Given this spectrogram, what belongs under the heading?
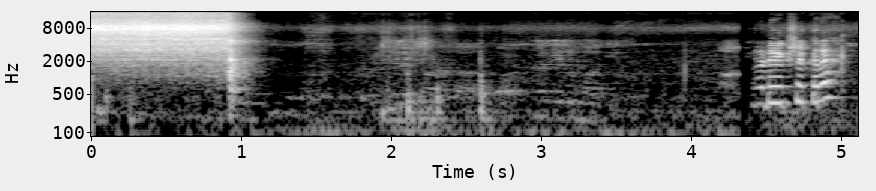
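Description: Mixer grinder blending a spice masala with poppy seeds: a loud, close whirring grind for about a second that cuts off abruptly, followed by quiet kitchen clatter and a person speaking.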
